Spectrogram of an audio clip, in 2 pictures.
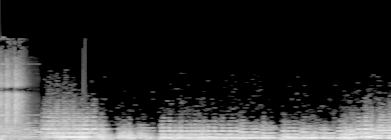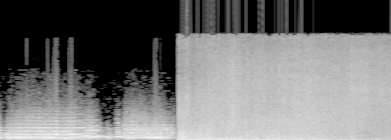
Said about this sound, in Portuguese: foi quando ocorreu uma grande explosão. As luzes se apagaram e o pânico começou.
